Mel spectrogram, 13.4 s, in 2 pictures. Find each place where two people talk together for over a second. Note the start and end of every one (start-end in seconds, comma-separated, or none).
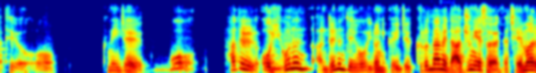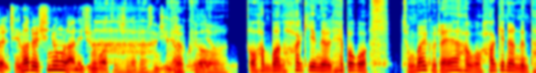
8.1-9.5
